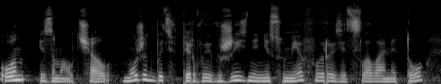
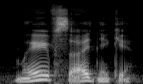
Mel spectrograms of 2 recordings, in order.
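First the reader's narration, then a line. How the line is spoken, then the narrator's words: Solemn declaration. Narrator (Russian): торжественно произнес Тон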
